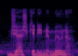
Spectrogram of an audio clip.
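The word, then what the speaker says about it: Bjeshkët e Nemuna: Head north and you'll run into a terrifyingly beautiful mountain range called the Albanian Alps or as the locals say, Jesi Namuna, these mountains.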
